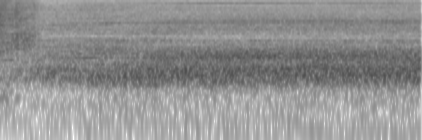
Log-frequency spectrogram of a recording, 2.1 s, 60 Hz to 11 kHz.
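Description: Eureka Easy Clean 71B handheld vacuum running steadily, sucking air through its hose attachment: a steady rush of air with a thin high motor whine over it.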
